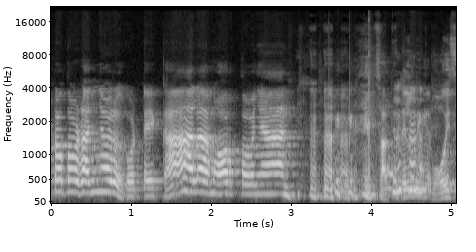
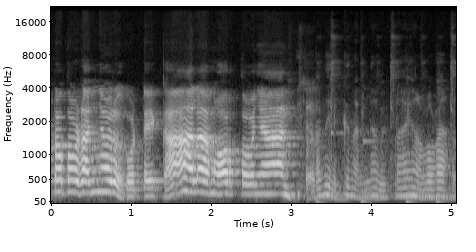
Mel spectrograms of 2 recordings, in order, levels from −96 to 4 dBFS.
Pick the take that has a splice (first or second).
second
